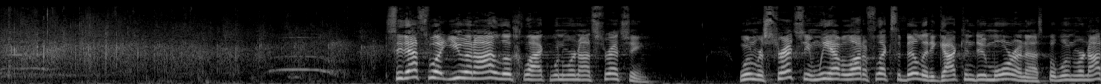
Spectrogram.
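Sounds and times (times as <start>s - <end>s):
crowd applauding: 0.0s - 3.9s
faint whistles and cheers: 2.6s - 3.6s
speech: 3.9s - 6.6s, 7.4s - 11.0s.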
